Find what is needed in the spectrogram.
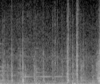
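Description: Cardboard figure box being handled and opened by hand, with a few short clicks and taps of the card.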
